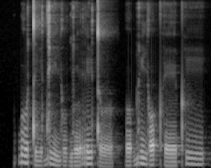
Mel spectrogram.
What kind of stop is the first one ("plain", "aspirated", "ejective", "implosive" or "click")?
implosive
